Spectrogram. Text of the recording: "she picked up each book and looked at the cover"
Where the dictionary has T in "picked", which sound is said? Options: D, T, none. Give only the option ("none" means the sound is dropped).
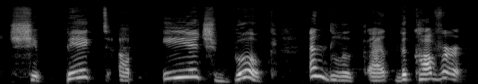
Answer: T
